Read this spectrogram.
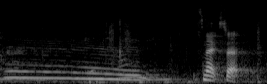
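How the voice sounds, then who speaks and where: Speaking extremely slowly in a high-sitting voice, a woman instructs students in lighting design through a hands-on demonstration. She stays informal and good-humored, often correcting herself, while the echoey hall adds background noise.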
